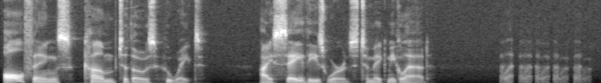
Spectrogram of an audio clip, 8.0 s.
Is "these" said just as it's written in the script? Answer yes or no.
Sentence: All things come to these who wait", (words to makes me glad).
no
